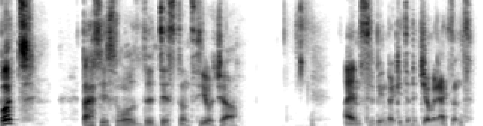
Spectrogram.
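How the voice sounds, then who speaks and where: A giddy young man in his twenties gushes into a phone held at arm's length in a small bedroom. His voice sits at a middling pitch, and he lurches from near-shouts down to breathy whispers. He swears freely as he raves. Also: measured pace, slight background noise. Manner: giddy and gushing, swings from shouting to hushed whispers, swears a lot. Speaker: vlogger. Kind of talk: excited reaction vlog.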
